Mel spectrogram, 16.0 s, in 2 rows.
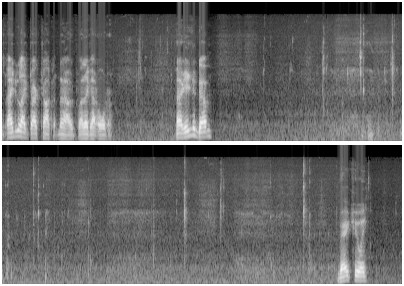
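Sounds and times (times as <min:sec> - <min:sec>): person chewing: 0:02.5 - 0:03.5, 0:04.3 - 0:14.6
soft mouth clicks: 0:05.2 - 0:09.9, 0:11.0 - 0:12.5.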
